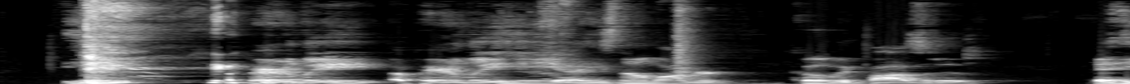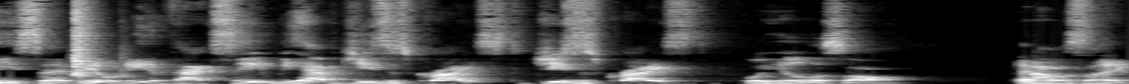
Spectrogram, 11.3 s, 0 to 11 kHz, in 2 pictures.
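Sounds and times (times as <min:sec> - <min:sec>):
speech: 0:00.3 - 0:11.2
loud throaty cough: 0:00.4 - 0:01.3.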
